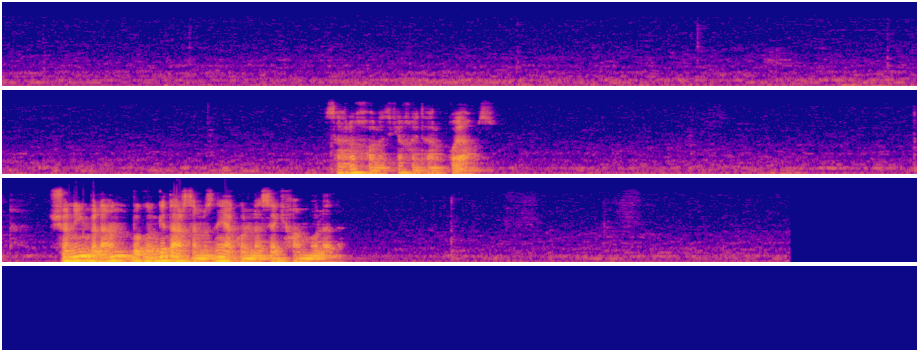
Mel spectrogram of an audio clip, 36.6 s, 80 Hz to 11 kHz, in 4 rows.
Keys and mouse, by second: 0.3-1.8 drag, 3.2-4.0 drag, 5.1-5.7 drag, 6.4 click, 7.7-8.0 drag, 8.8 click, 12.3 click, 15.2 click, 18.2 click, 22.7 click, 26.4 click, 26.9 alt+middle click, 27.0 alt+right click, 27.2 alt+middle drag, 27.4 alt+click, 29.9 click, 31.2 click, 32.4-33.5 drag, 35.0 click.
